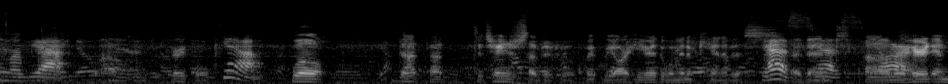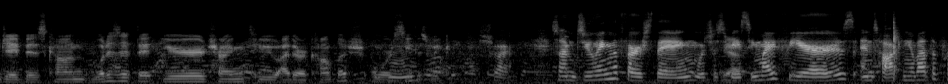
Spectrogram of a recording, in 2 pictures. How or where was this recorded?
busy venue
